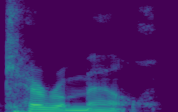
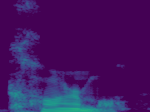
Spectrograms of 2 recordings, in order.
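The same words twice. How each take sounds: First: Caramel is said in a European way. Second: Caramel is said in an American way.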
